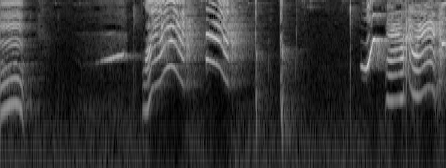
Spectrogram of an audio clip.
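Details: Talking pet parrot indoors, said to say "mummy papa": a short whistle, then rapid rising-falling speech-like syllables and a raspy stretch. Sharp clicks are heard between them.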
